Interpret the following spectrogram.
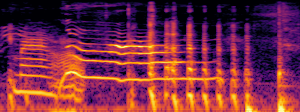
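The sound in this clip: A drawn-out cat meow that rises at the start and then holds a steady pitch for over a second, followed by people talking.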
